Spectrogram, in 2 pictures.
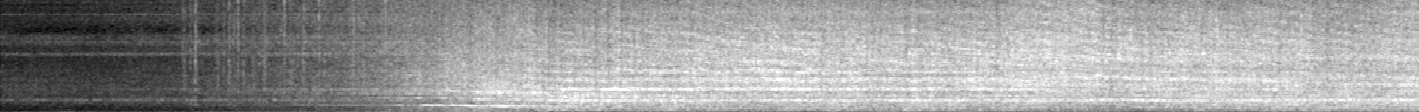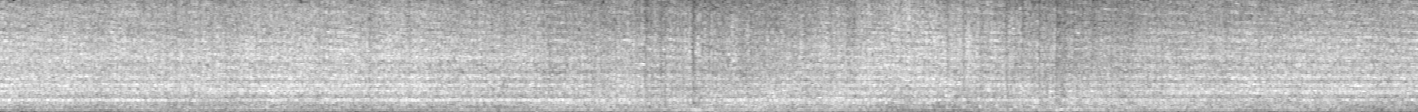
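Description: Container freight train passing close by: the sound builds over the first few seconds as the train arrives, then holds as a loud, steady rolling noise of the wagons' wheels on the rails.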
